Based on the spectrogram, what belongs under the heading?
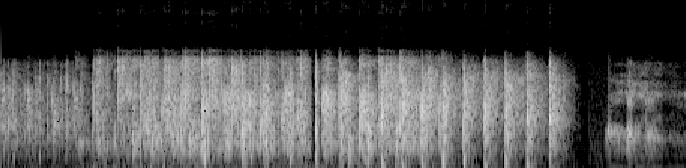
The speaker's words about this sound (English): Those applause echoes are kind of interesting.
